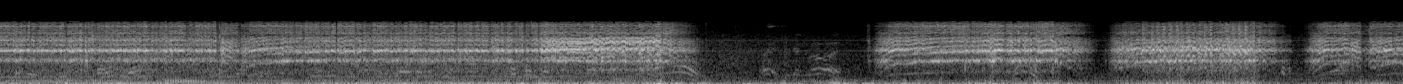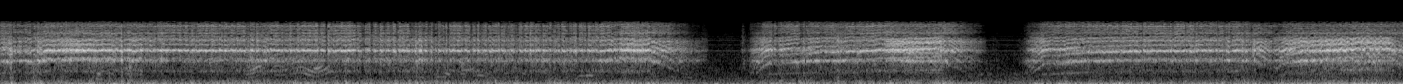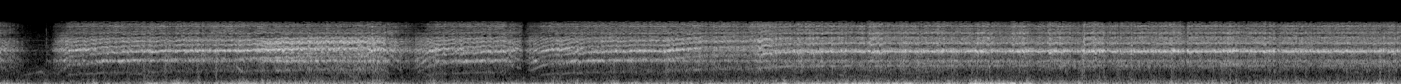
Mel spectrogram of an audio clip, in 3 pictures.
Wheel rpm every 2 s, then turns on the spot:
160, 140, 160, 50, 70, 110, 80, 150, 160, 160, 90, 120, 110, 140, 100, 160, 110, 170, 230, 230, 230.
none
